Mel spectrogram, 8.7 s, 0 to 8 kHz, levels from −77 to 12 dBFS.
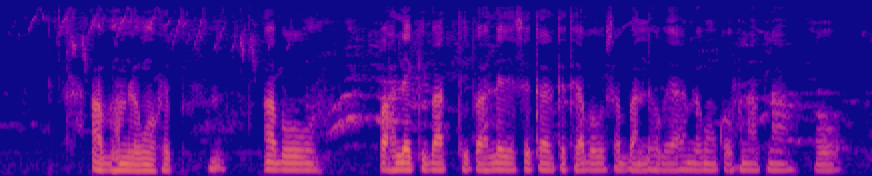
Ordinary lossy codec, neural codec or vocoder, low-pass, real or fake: none; none; 7.2 kHz; real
